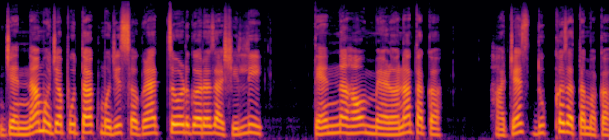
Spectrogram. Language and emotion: Goan Konkani, sad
